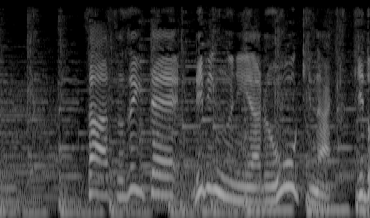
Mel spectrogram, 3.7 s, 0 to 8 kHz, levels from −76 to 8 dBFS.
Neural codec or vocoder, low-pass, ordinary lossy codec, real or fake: none; 7.2 kHz; none; real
